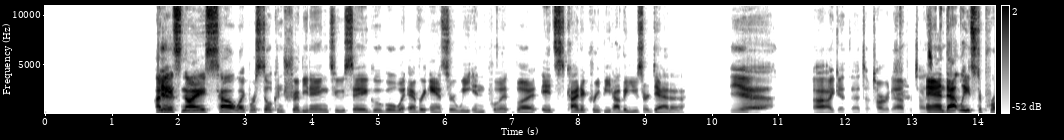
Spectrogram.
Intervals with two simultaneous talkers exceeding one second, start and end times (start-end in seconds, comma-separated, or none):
none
